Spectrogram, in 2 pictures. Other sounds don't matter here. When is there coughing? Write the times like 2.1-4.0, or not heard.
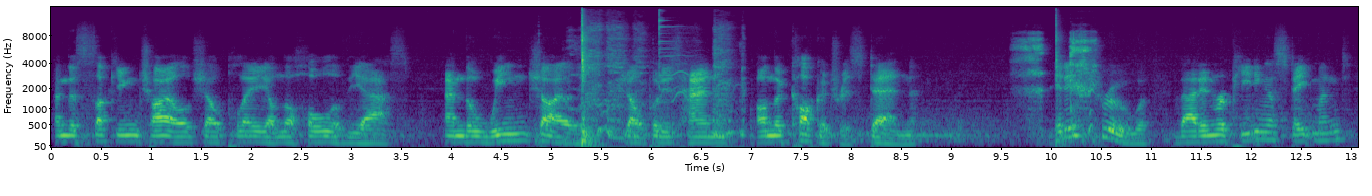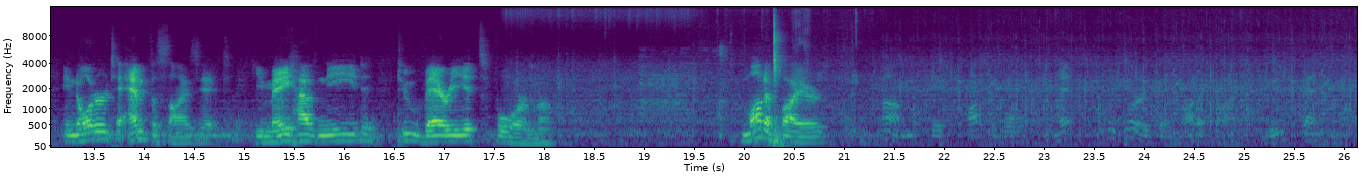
5.1-7.0, 9.6-10.4, 18.9-19.9.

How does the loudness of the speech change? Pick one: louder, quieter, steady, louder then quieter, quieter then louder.
quieter.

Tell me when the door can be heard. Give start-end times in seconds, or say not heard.
4.8-6.1, 9.6-10.3, 19.9-21.1.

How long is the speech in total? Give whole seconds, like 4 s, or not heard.
23 s.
